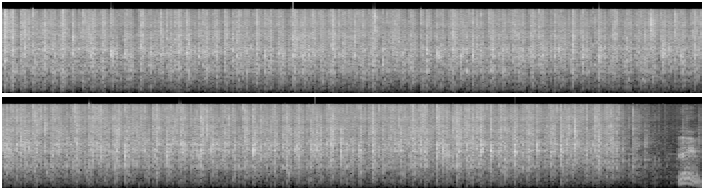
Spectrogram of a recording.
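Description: Ice cubes rattling hard inside a copper cocktail shaker tin shaken vigorously by hand, a dense, loud, continuous clatter that stops about a second before the end.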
